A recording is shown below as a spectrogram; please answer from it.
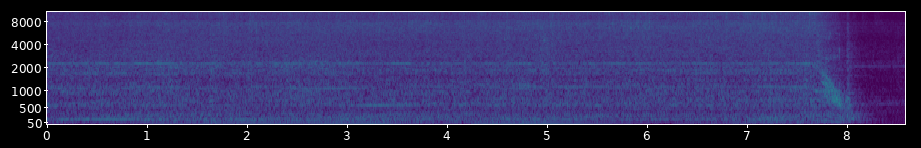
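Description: CNC router axis drives (Nema 34 stepper motors with planetary gearboxes) whining steadily as the gantry traverses rapidly back to the zero point. The whine glides down in pitch as the machine slows and stops near the end.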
